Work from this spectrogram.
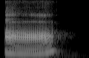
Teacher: the first tone ah it's just high and straight across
